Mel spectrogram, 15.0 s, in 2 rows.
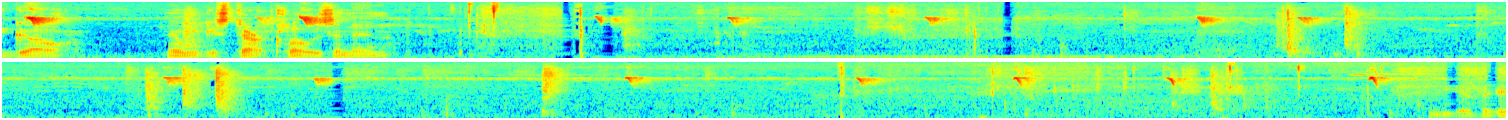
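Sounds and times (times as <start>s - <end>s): bird alarm chirps: 0.0s - 9.3s, 10.1s - 15.0s.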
